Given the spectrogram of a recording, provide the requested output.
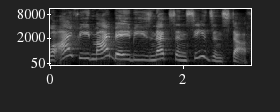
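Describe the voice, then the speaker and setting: In a high-pitched put-on character voice, a woman speaks at a fairly slow pace. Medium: read story.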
